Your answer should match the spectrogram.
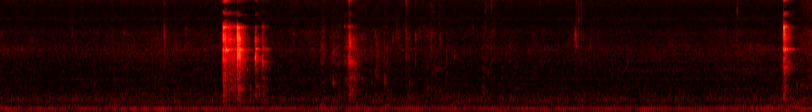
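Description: Quiet stirring of a milky liquid mixture by gloved hand in a plastic bowl, with a few short clinks of kitchenware. The loudest clink comes about three seconds in and another just before the end. A low steady hum runs underneath.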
